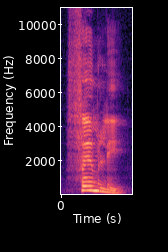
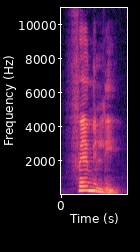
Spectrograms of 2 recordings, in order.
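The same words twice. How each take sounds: No difference in how they are said.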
